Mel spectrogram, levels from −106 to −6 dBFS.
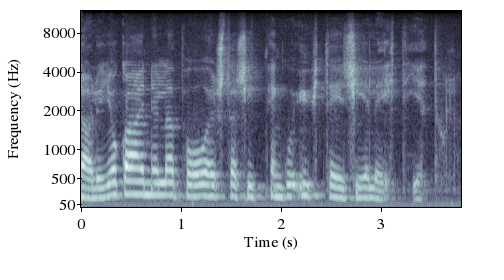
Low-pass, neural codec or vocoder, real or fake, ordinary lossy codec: none; none; real; none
